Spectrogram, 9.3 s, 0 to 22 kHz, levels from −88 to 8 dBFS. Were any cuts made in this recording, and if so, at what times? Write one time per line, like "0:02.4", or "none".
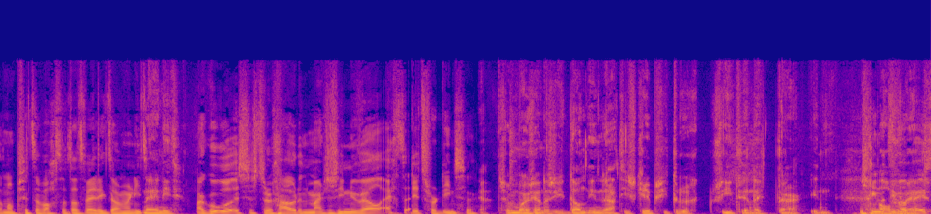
0:04.1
